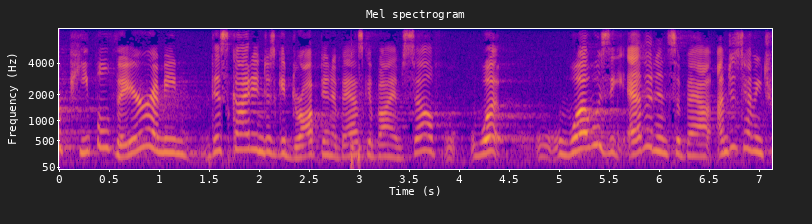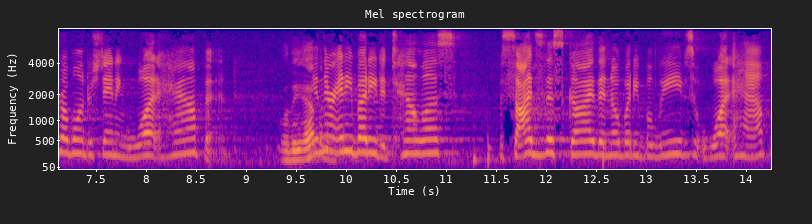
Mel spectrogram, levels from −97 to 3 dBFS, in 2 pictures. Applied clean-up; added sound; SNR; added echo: none; none; none; none.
